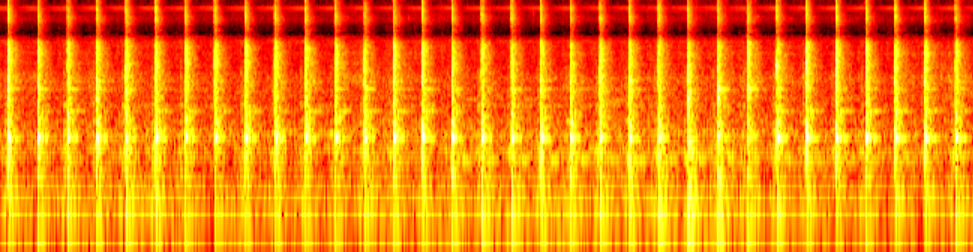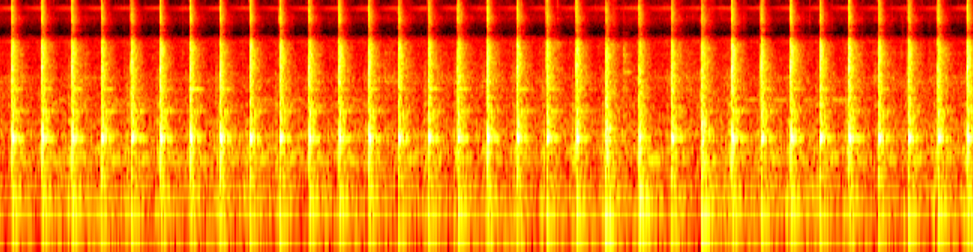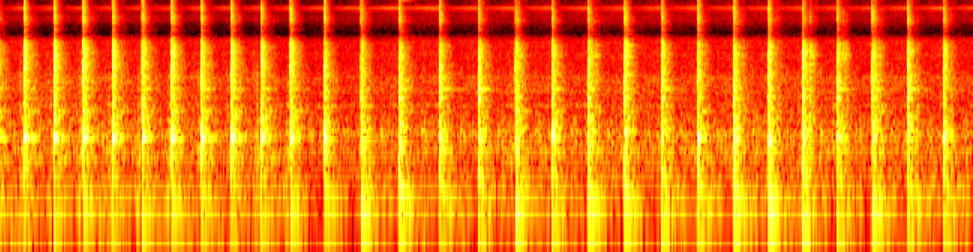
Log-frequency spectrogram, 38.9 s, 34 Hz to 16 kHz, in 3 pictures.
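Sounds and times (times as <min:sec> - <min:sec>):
power hammer blows ringing: 0:09.6 - 0:26.0.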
